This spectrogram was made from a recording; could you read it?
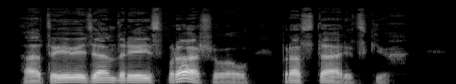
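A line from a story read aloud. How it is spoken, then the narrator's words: Thoughtful drawl. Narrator (Russian): задумчиво протянул Прокоп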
